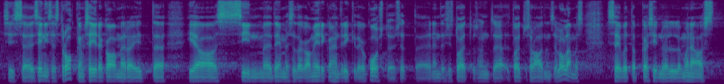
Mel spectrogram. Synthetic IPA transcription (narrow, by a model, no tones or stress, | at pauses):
siːsse̞nʲise̞st̪ro̞hke̞mse̞jɾe̞kɑːme̞ɾɑjd̪̥ | jɑsiːnme̞t̪e̞ːme̞se̞d̪̥ɑkɑɑme̞ːɾikːˑɑyɦe̞nd̪riːkˑid̪e̞ɡ̥ɑko̞ːst̪ø̞ːse̞t̪ːˑne̞nd̪esist̪o̞e̞t̪ːˑusonet̪o̞e̞t̪ːˑu̥srɑɦɑd̪o̞nseːlo̞le̞mɑsse̞ːvɤt̪ːˑɑb̥̚kɑːsiːnve̞ːlmɤneɑːst̪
